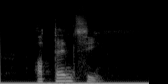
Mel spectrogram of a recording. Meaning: 1. attention, attentiveness 2. courteousness, urbanity
- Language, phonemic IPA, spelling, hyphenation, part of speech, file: Dutch, /ˌɑˈtɛn.(t)si/, attentie, at‧ten‧tie, noun, Nl-attentie.ogg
